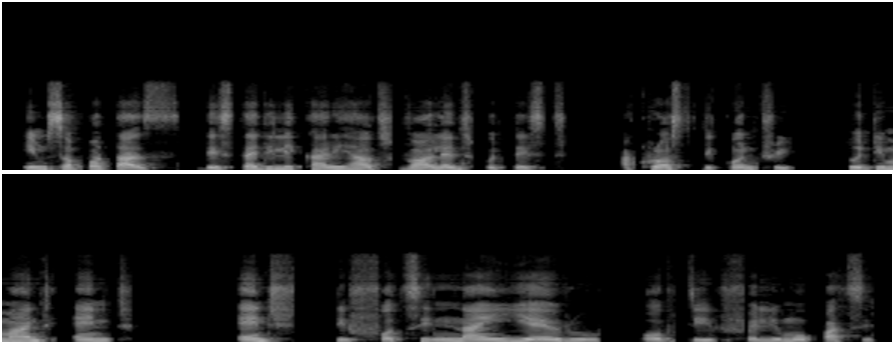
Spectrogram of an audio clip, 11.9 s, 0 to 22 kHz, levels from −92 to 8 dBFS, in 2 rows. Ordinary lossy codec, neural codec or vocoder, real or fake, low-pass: none; none; real; none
